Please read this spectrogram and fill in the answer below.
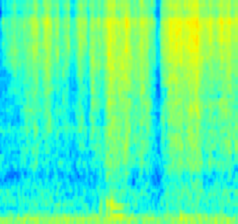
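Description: Black plastic mulch film crinkling and rustling as hands press and tuck it around the trunk of a potted sapling, louder in the second second.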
